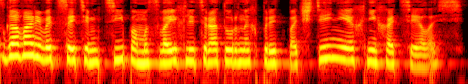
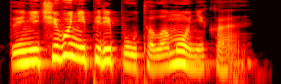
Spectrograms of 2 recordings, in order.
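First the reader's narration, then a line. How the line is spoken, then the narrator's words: Calm, non-aggressive. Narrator (Russian): Спокойно и без агрессии ответил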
